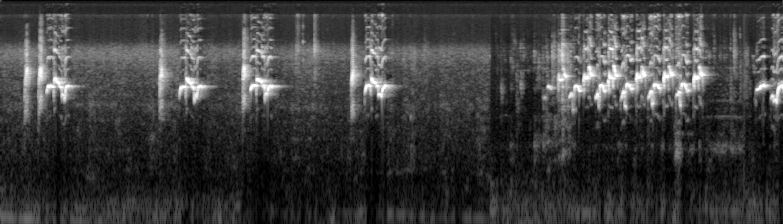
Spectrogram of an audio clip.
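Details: Sooty-headed bulbul fighting lure to get caged birds singing: separate sharp liquid chirps every second or so, then a dense rapid run of bubbling whistled notes near the end over a faint low murmur.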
